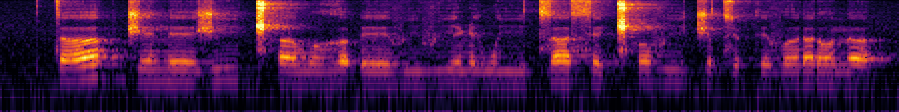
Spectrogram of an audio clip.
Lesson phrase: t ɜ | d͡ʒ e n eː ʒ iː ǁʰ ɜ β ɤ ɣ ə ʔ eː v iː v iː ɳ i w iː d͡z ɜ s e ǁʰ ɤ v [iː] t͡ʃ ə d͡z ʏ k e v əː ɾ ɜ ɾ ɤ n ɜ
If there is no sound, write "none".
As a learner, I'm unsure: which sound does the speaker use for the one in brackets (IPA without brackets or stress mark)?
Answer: iː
